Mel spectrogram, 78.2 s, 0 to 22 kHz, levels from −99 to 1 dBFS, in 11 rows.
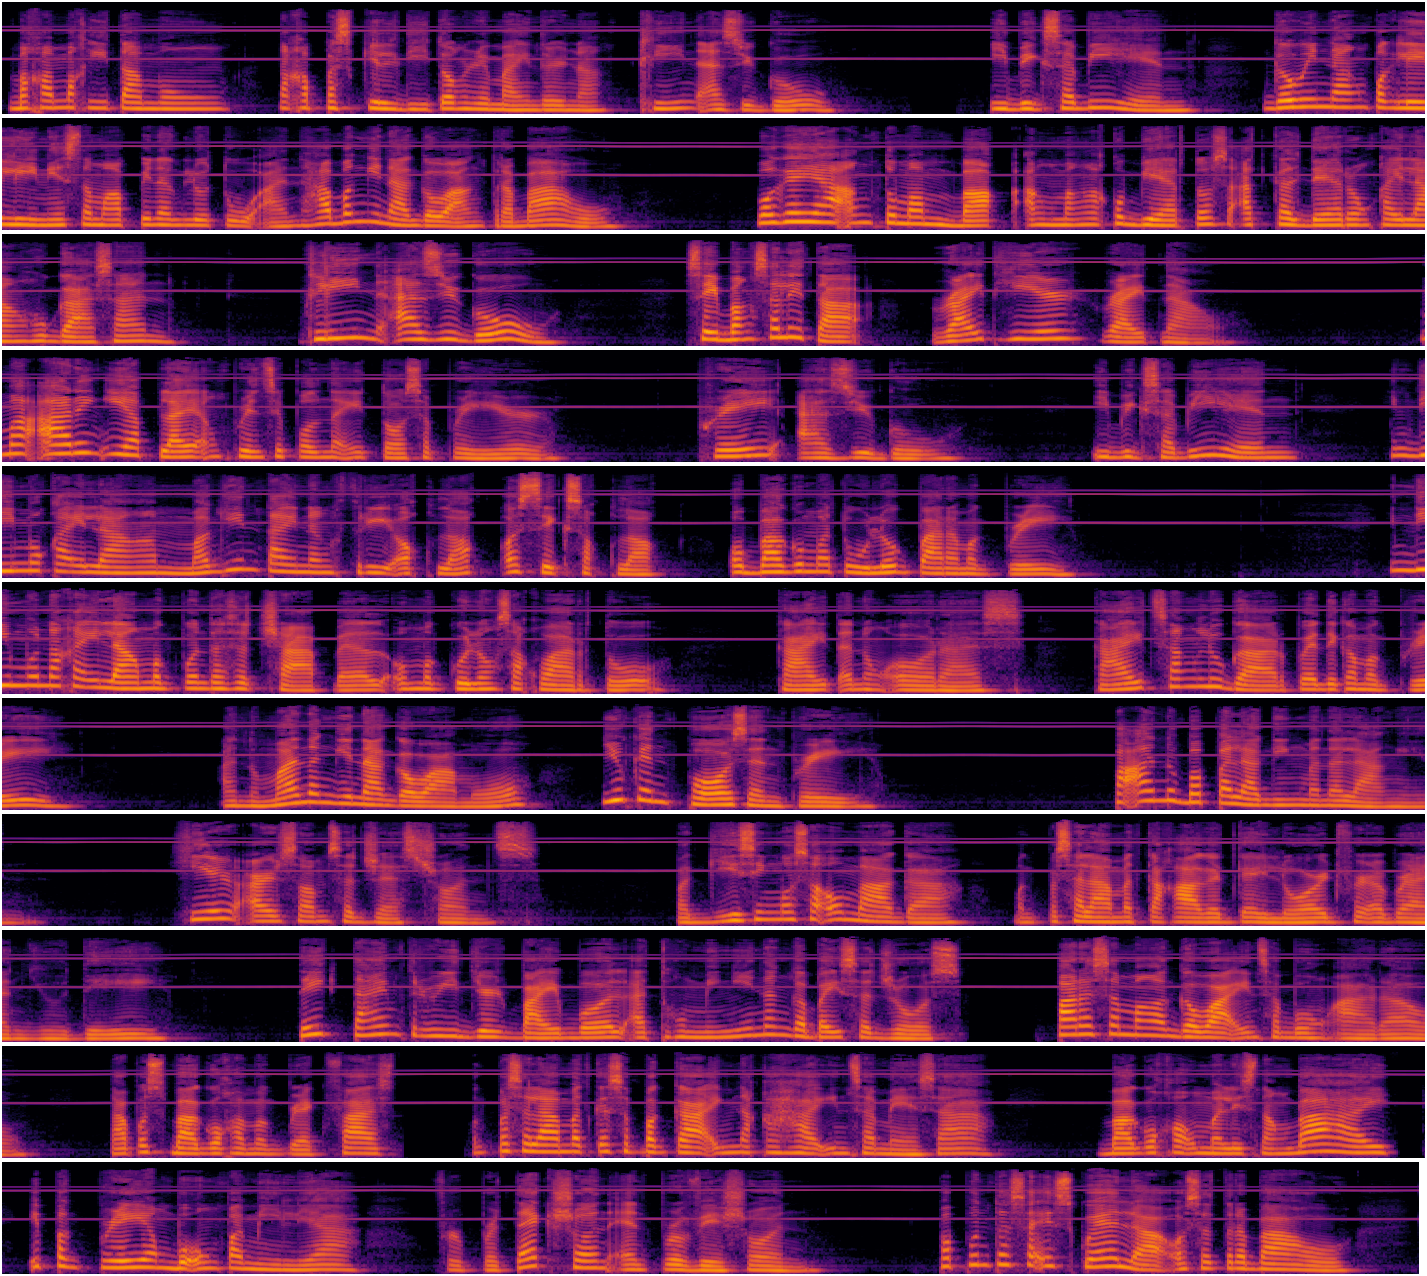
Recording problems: high-pitched whine; faint; throughout; 2.5 kHz, 20 dB below the speech

